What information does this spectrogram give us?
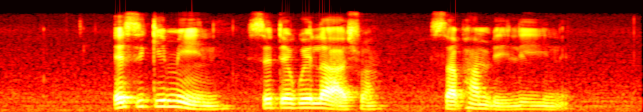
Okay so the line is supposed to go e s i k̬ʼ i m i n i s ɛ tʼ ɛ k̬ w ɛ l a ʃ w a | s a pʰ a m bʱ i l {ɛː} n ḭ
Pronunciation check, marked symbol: incorrect: iː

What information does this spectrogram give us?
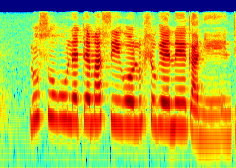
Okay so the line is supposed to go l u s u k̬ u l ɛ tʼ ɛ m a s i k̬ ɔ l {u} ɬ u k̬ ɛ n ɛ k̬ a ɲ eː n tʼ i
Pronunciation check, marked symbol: correct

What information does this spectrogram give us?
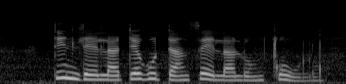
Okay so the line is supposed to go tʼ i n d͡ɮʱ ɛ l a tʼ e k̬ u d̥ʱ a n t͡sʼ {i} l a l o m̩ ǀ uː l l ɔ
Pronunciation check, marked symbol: incorrect: ɛ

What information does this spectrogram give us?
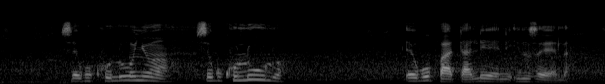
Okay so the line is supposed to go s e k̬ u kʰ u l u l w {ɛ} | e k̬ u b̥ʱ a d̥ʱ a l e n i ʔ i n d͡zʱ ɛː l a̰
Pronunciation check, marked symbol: incorrect: a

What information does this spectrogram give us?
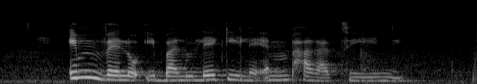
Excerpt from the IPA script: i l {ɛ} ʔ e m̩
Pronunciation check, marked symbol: correct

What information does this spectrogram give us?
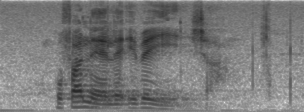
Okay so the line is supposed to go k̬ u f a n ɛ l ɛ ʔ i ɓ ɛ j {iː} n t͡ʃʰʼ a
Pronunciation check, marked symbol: correct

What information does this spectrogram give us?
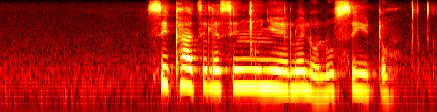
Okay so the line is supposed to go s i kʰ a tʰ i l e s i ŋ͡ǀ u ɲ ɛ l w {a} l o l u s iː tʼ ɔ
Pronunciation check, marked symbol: incorrect: ɛ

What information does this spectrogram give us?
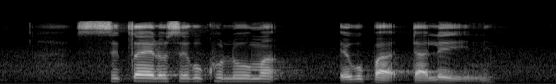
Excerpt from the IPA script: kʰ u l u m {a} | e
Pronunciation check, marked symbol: correct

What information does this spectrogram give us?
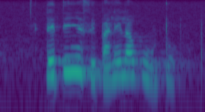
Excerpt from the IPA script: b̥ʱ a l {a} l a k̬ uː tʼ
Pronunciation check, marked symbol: incorrect: ɛ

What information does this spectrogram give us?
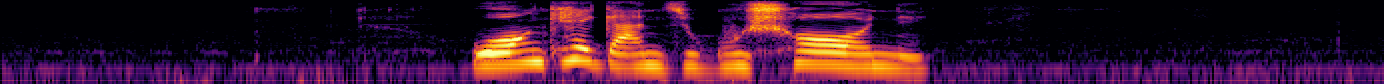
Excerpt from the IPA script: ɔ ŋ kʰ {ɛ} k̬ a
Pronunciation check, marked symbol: correct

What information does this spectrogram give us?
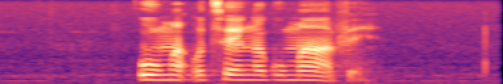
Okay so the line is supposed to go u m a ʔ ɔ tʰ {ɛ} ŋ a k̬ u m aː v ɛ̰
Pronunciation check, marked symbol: correct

